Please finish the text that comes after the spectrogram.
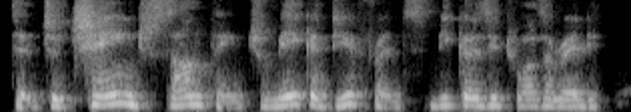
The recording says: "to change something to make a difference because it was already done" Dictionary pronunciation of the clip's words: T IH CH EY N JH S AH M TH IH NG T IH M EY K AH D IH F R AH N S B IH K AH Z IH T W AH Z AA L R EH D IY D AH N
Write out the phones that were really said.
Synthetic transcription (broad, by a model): T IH CH EY N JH S AH M TH IH NG T IH M EY K AH D IH F R AH N S B IH K AH Z IH T W AH Z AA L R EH D IY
